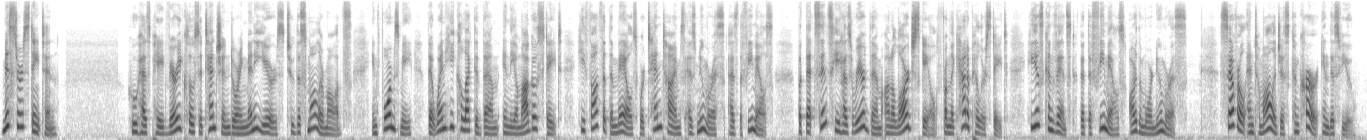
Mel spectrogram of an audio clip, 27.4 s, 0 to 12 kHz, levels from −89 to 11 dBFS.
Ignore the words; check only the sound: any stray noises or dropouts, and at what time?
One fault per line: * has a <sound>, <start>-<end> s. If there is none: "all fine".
all fine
